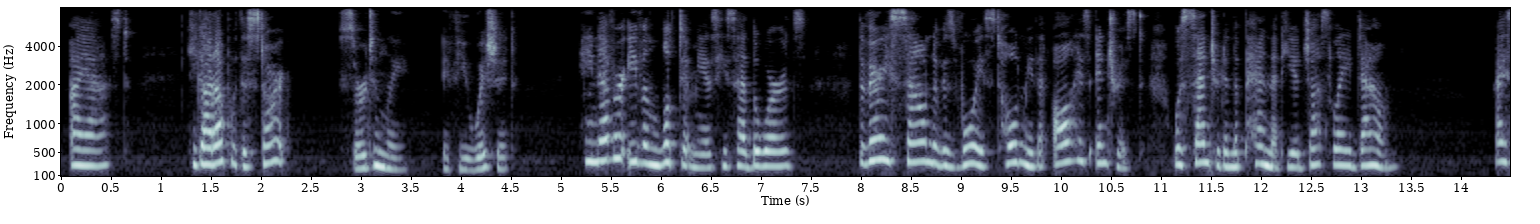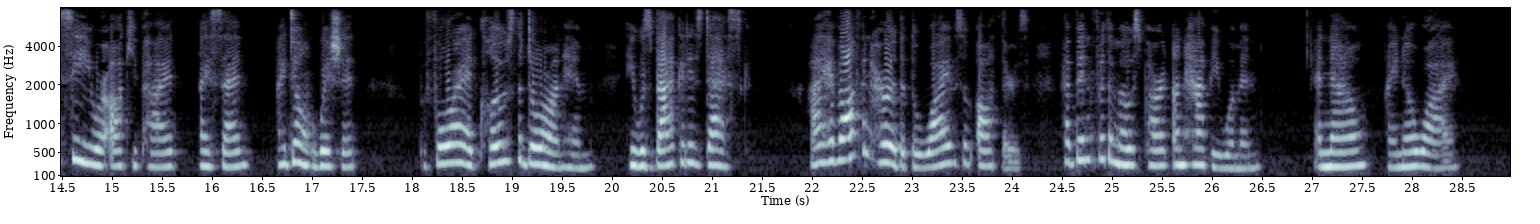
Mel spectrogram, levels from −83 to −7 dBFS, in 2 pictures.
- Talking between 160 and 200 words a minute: Yes, average, 195 wpm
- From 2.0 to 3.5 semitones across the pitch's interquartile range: No, average, 3.9 semitones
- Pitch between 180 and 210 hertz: No, very high, 270 Hz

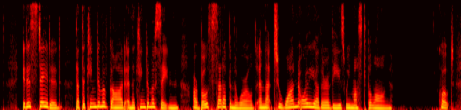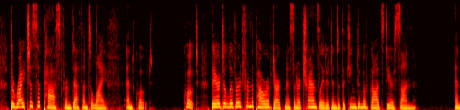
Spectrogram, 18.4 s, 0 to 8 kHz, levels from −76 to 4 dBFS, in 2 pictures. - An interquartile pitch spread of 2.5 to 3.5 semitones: No, average, 4.3 semitones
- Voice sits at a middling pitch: No, high, 210 Hz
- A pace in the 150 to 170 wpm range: No, average, 190 wpm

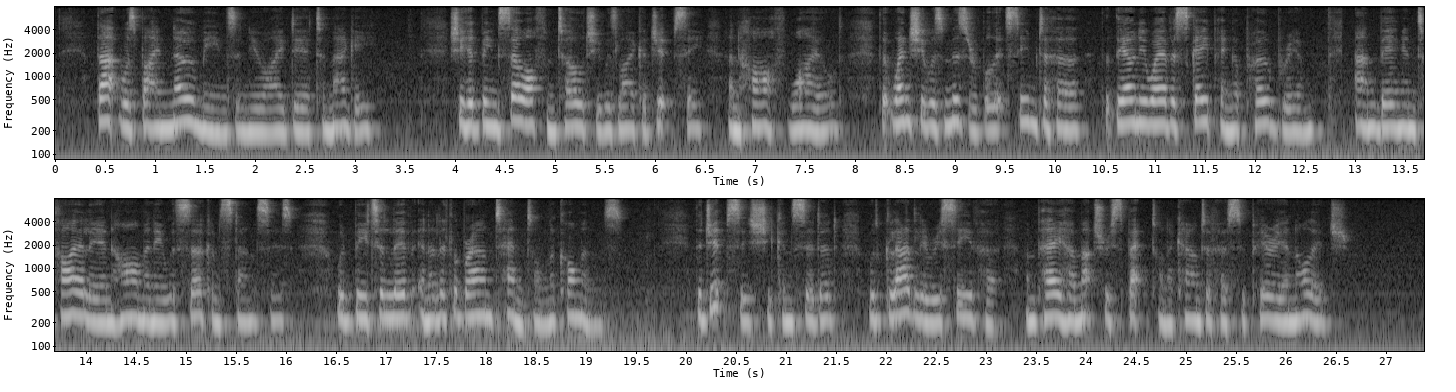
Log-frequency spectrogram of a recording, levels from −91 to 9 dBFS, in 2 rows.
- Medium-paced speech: Yes, average, 170 wpm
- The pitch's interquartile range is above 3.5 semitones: No, narrow, 2.4 semitones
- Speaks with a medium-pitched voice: No, high, 210 Hz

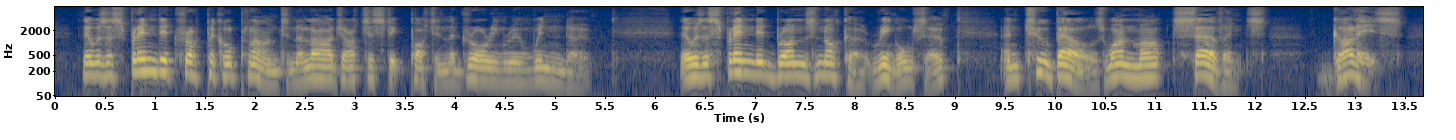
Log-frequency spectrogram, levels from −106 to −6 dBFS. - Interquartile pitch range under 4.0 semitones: No, average, 4.6 semitones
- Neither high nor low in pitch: Yes, medium, 145 Hz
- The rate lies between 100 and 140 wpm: Yes, slow, 135 wpm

